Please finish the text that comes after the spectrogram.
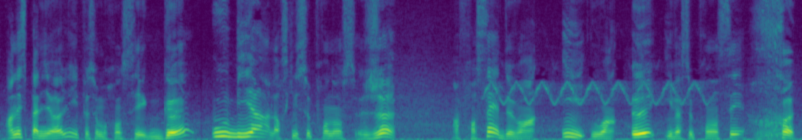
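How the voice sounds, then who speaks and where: A man giving an upbeat video lesson as a language teacher, sounding out each letter slowly and clearly. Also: medium pitch, sing-song, mellow. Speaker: Spanish teacher.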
